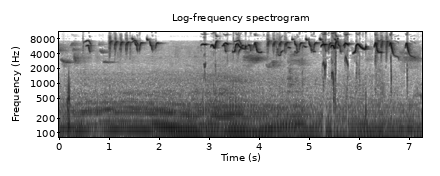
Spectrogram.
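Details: Olive-backed sunbird song used as a lure sound to attract birds: high, thin twittering phrases of rapid rising and falling notes, with sharp clicking chips scattered between and a low background hum.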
